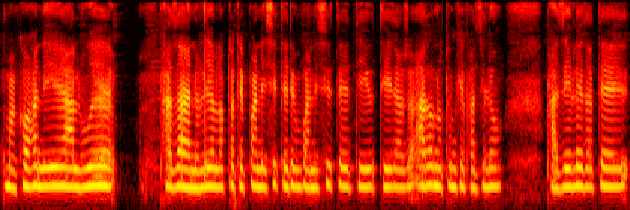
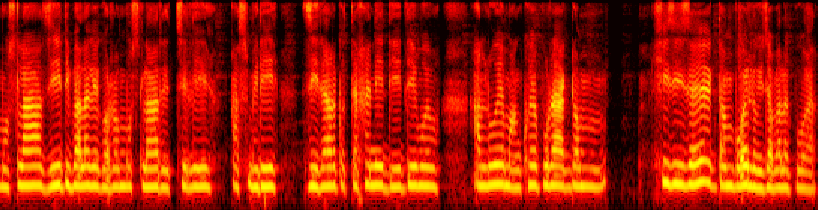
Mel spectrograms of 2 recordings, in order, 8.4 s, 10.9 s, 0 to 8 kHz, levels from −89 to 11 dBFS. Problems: constant background noise, background conversations at intervals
